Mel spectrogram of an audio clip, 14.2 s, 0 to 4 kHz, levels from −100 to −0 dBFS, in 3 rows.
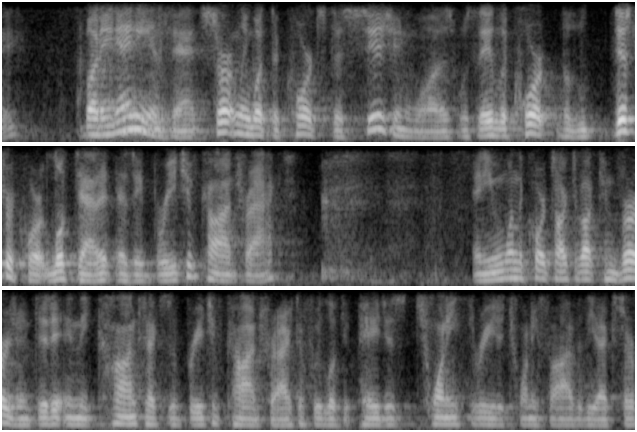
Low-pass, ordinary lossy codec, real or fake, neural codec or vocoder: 3.6 kHz; Opus, 16 kbps; real; none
